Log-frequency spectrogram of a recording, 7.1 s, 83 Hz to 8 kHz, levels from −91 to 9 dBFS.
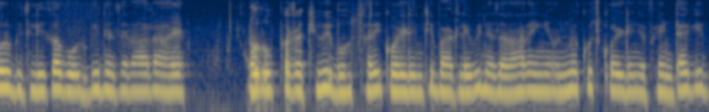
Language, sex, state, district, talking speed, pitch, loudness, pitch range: Hindi, female, Bihar, Katihar, 260 wpm, 195 Hz, -19 LUFS, 190-205 Hz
